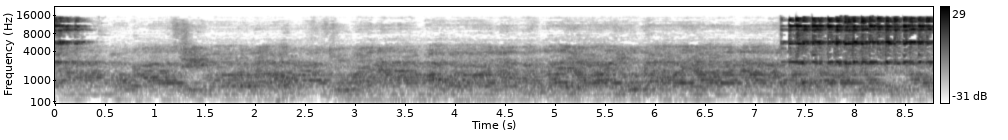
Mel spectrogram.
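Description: A Hindu priest chanting puja mantras into a hand microphone in a steady, sung voice. A metallic jingling starts up again near the end.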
